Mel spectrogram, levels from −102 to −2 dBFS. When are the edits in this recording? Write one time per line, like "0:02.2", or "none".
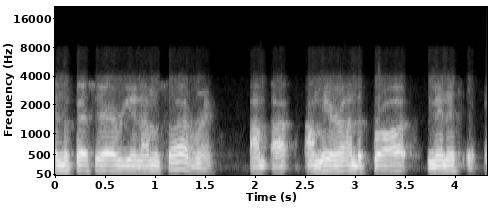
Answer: none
